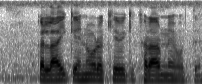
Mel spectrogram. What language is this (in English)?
Maithili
